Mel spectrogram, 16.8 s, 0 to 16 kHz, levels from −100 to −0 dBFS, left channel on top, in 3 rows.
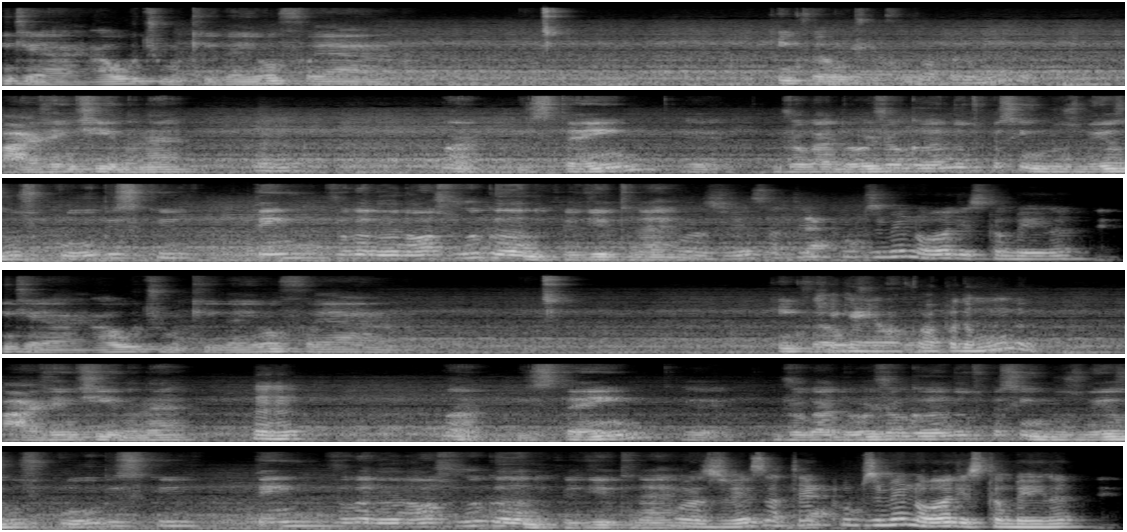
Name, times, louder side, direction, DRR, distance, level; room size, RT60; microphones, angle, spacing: voice 1, 0.0-2.2 3.9-4.6 5.6-6.6 7.8-14.7 15.2-15.3, left 2 dB, 40° left, 0.8 m, -31 dB
sound 1, 0.8-15.6, left 5 dB, 70° left, 0.4 m, -42 dB
voice 2, 4.1-5.2 6.9-7.2 14.6-16.6, right 7 dB, 70° right, 0.3 m, -30 dB
5.5 x 3.0 x 2.3 m
head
